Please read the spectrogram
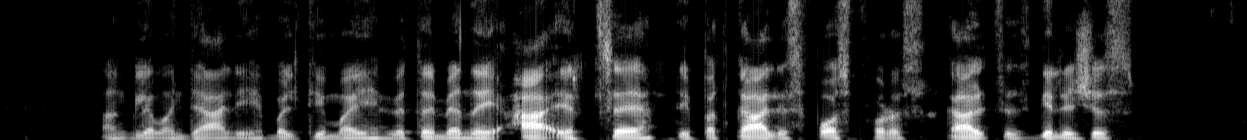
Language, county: Lithuanian, Alytus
